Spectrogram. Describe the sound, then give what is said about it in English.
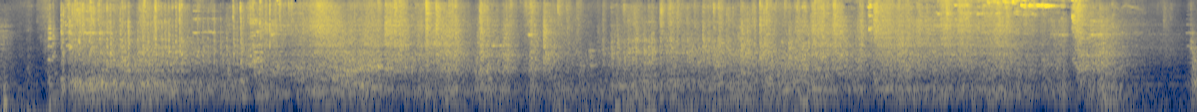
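An old elevator at the London Metropolitan Archive in London runs with a steady, loud mechanical rumble and rattling clatter, punctuated by clanks as its door slides, continuing for about fifteen seconds before easing off near the end. “Elevators with this kind of door abound.”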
